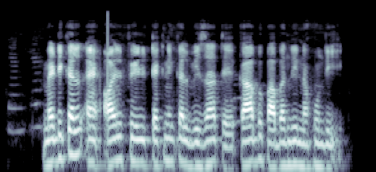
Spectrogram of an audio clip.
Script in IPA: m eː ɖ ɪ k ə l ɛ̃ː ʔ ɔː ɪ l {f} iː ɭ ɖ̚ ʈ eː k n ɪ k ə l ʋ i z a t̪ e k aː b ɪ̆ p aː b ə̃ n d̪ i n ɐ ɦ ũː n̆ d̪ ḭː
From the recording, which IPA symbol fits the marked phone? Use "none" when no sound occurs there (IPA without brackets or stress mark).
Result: f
